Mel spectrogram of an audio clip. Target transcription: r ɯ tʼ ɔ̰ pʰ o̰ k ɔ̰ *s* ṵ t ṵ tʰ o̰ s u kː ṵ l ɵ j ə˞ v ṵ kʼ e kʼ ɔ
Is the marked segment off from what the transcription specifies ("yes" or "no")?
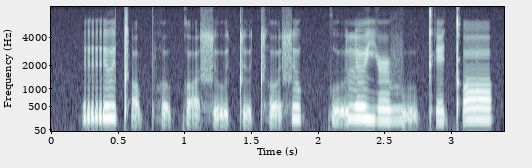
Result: no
